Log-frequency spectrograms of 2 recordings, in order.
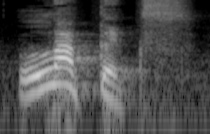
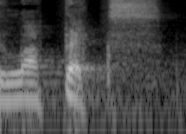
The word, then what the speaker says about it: látex: habitantes da Península Ibérica látex essa palavra deve ser pronunciada com tonicidade na penúltima sía não existe latex maquinaria e maquinário as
